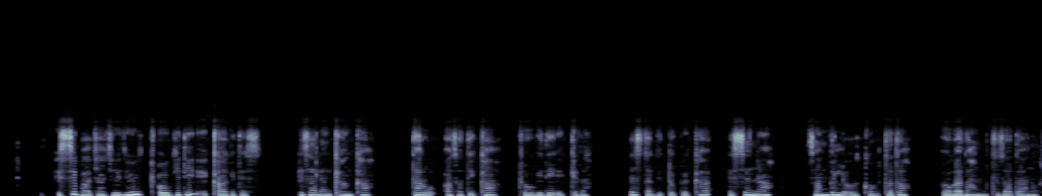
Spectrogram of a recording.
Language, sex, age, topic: Gamo, female, 25-35, government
